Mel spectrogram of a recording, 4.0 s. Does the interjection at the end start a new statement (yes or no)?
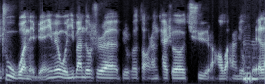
yes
